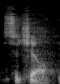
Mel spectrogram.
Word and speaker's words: Sichel: And The Quiet Americans chronicles the lives of these four spies Frank Wisner, Michael Burke, Peter Sech- uh, Sichel, and Edward Lansdale. Am I saying that right? – Sichel, yeah.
